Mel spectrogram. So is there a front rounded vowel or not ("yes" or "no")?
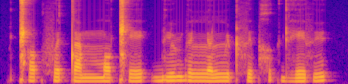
yes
